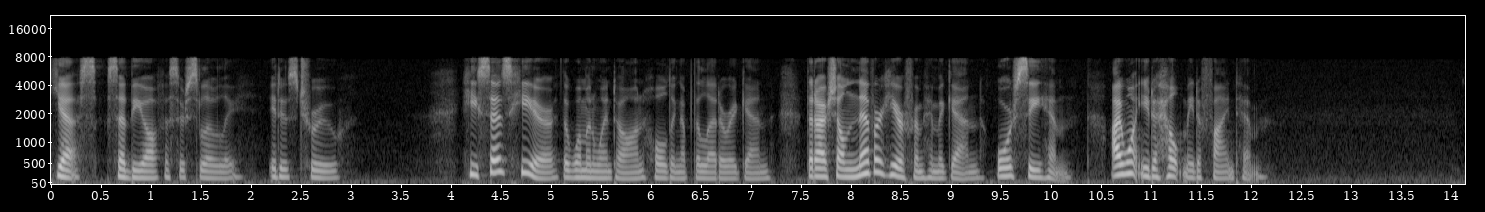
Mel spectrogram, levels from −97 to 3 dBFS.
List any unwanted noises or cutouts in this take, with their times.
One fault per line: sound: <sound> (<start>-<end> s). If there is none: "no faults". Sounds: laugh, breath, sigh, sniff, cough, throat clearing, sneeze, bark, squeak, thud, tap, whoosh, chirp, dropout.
no faults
